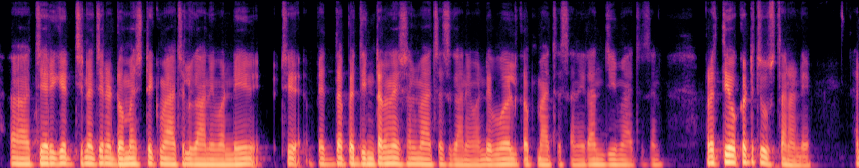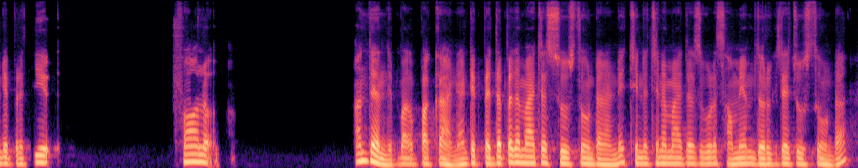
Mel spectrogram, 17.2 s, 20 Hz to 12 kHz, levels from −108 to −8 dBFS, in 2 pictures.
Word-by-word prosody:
ఆహ్, 110 -1 +2
జరిగే 115 +1 +4
చిన్న, 115 0 +1
చిన్న 120 -2 +3
డొమెస్టిక్ 110 +1 +1
మ్యాచ్‍లు 105 0 0
గానివ్వండి 100 +1 +1 0.4
చే 115 - 0 0.3
పెద్ద, 105 -1 -4
పెద్ద 110 -1 +1
ఇంటర్నేషనల్ 110 -1 +1
మ్యాచెస్ 105 -1 -3
గానివ్వండి, 95 +1 -3
వరల్డ్ 105 -1 0
కప్ 100 +1 -5
మ్యాచెస్ 95 +1 -7
అని 95 0 -6
రంజీ 100 0 -3
మ్యాచెస్ 95 +1 -12
అని 95 - -13 0.5
ప్రతి 130 +4 +5
ఒక్కటి 145 -1 0
చూస్తానండి. 90 -7 -2 0.5
అంటే 125 +1 +1
ప్రతి 110 +6 -1 1.4
ఫాలో 150 -2 +3 1.5
అంతే 170 0 +5
అండి. 95 -3 +2
బ - - 0 0.2
పక్కా 115 +2 0
అండి. 95 +2 -2
అంటే 110 - +1
పెద్ద, 115 +1 +4
పెద్ద 140 0 +5
మ్యాచెస్ 125 0 +1
చూస్తూ 120 0 +1
ఉంటానండి. 105 +2 +1
చిన్న, 120 -1 0
చిన్న 125 -1 +1
మ్యాచెస్ 115 0 -1
కూడా 120 0 -1
సమయం 115 +3 +1
దొరికితే 110 +1 +1
చూస్తూ 110 +1 -2
ఉంటా. 90 - -1
110 Hz, 155 wpm, -23 LUFS, 100-120 Hz, 1.5 s, ప్రతి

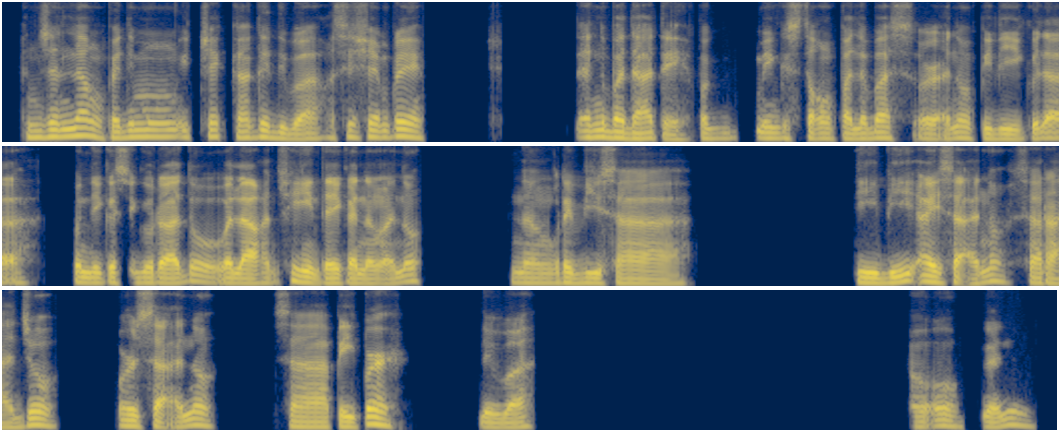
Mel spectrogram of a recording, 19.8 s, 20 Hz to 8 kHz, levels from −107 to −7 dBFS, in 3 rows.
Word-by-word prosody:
Nandiyan 145 +3 +1
lang. 165 -2 +3
Puwede 125 +3 -1
mong 145 0 -1
itsek 145 0 -5
kaagad 130 +2 0
,'di 115 -3 -2
ba? 105 +2 0
Kasi 130 +2 -6
siyempre, 135 0 +2 1.0
ano 135 +2 +1
ba 125 - +5
dati? 110 -5 -1
'Pag 105 0 -5 0.2
may 115 -2 -1
gusto 115 -1 -3
kang 110 - 0
palabas 110 +2 -1
or 105 - +1
ano, 115 +1 -1
pelikula, 100 - 0 0.2
kung 115 - +2
hindi 105 - -1
ka 110 - +2
sigurado, 105 +3 +2
wala 95 -2 +6
kang 105 - -4
chi 120 -6 +3
hintay 100 0 +4
ka 95 - +3
ng 90 - +1
ano, 130 +1 -1 0.6
ng 105 -1 -1
review 100 -1 +1
sa 85 -3 0 1.1
TV 110 +6 +3
ay, 120 -5 +5
sa - - +2
ano, 125 +2 -2
sa 105 0 -1
radyo 95 +8 +1 0.4
or 120 - +3
sa - - +2
ano, 120 +2 -1 0.3
sa 100 -2 0
paper, 135 +6 +4 0.5
di 100 - 0
ba? 95 +2 +1 2.4
Oo, 110 +1 -2 0.2
ganun. 125 +3 -2
110 Hz, 150 wpm, -23 LUFS, 100-130 Hz, 2.4 s, wala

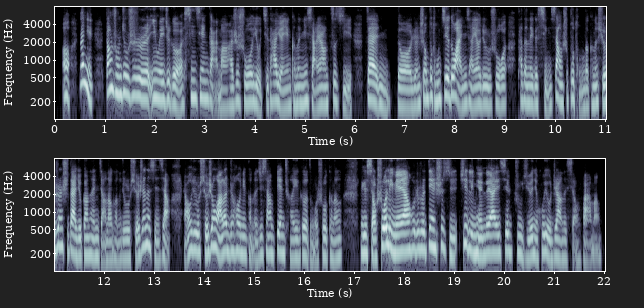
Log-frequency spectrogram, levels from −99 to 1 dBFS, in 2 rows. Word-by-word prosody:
哦， - - +2 0.2
那 415 - +8
你 315 - +4 0.2
单纯 285 -3 +4
就 275 0 +3
是 240 -4 +2
因 230 +1 0
为 210 -1 +1
这 220 +1 -2
个 180 -3 +1
新 230 +4 -3
鲜 225 -1 -3
感 205 - -5
吗， 160 0 -6
还 170 0 -4
是 205 +2 -6
说 195 0 -1
有 185 -3 -2
其 175 - -9
他 205 +1 -1
原 160 -4 -3
因？ 165 +1 -7
可 175 - -9
能 180 +1 -3
你 200 - -1
想 200 -2 -4
让 175 +1 -2
自 205 +2 -6
己 165 -3 -9 0.2
在 205 -4 +6
你 175 -1 -5
的 165 -2 0
人 170 +2 -4
生 220 +3 -1
不 245 - -2
同 205 0 -2
阶 250 +3 +3
段， 250 -10 +5
你 - - -3
想 185 -4 -6
要 180 +1 -2
就 180 0 -2
是 175 - -4
说 180 -1 -4 0.2
他 200 - -7
的 200 -2 -2
那 185 -1 -2
个 185 - -2
形 175 - -7
象 195 +1 +1
是 195 - -11
不 220 +1 -2
同 160 -4 -12
的， 165 - -4
可 180 - -10
能 185 - -1
学 185 0 0
生 265 +1 +2
时 210 - -9
代 205 -3 +6
就 180 0 -1
刚 190 0 -2
才 180 -2 -3
你 180 - -3
讲 160 0 -7
到 155 - -5
可 165 - -12
能 155 - -13
就 170 0 -4
是 170 - -11
学 175 +1 -2
生 260 +7 -1
的 275 - +2
形 170 -10 -8
象， - - -1 0.3
然 - - -3
后 225 - 0
就 225 - +1
是 215 - +1
学 195 -1 -1
生 260 +3 +2
完 185 - +6
了 215 - +3
之 215 0 -4
后， 215 0 -2
你 195 -1 -2
可 195 +1 -11
能 155 - -10
就 190 - -8
像 200 0 -3
变 210 -1 -1
成 170 -3 -10
一 175 0 -5
个 180 -1 -1
怎 150 - -14
么 - - -11
说， 180 +3 -3
可 175 0 -11
能 165 +3 -7 0.4
那 205 - -2
个 205 - +4
小 170 -2 +2
说 270 +7 +9
里 265 -4 +6
面 205 0 +5
呀， 220 +1 +8
或 235 0 -2
者 230 - -1
是 230 -1 +2
电 255 +1 +3
视 260 +2 -4
剧 190 -6 -4
剧 295 0 0
里 225 -4 0
面 185 -2 +1
的 205 - +1
呀， 205 0 +7
一 205 - -2
些 215 +1 -2
主 205 -1 -6
角， 175 +1 -3
你 185 -2 -3
会 210 +5 -4
有 175 -4 0
这 180 +3 -4
样 170 -2 -1
的 165 - -9
想 155 0 -14
法 160 - -6
吗？ - - -13
195 Hz, 355 characters per minute, -23 LUFS, 175-220 Hz, 0.4 s, 说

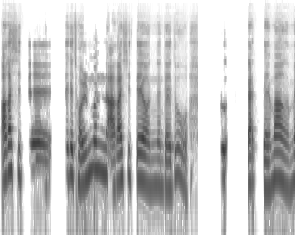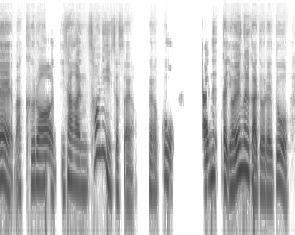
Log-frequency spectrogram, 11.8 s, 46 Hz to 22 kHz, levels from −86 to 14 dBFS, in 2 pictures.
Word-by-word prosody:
아가씨 245 +2 +5
때, 170 -1 +3 0.3
되게 225 0 +2
젊은 230 +7 +1
아가씨 195 +6 +4
때였는데도 175 -1 -1 1.2
그러니까 - - +1
내 160 -1 0
마음에 195 0 +2
막 150 +1 -9
그런 180 -4 -1
이상한 165 -1 -3
선이 395 - -3
있었어요. 140 -7 -8 0.3
그래 - - -6
갖고 - - -7 0.6
나는 195 +7 +2
그러니까 180 -2 +1
여행을 230 +11 +4
가더라도 140 - -1
180 Hz, 270 characters per minute, -23 LUFS, 160-210 Hz, 1.2 s, 아가씨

